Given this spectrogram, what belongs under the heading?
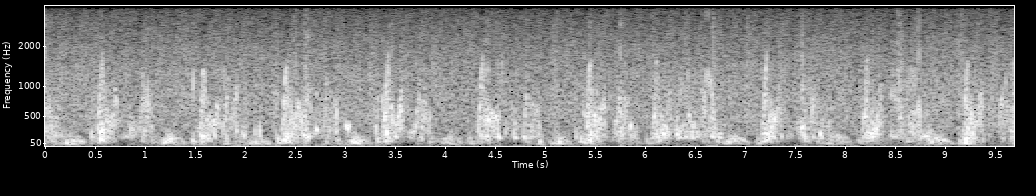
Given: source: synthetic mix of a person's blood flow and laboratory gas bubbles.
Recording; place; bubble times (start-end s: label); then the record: Doppler ultrasound of blood flow; precordium
0.00-0.20 s: bubbles
0.50-0.61 s: bubbles
0.82-1.06 s: bubbles
1.44-1.52 s: bubbles
1.65-2.19 s: bubbles
2.29-2.35 s: bubbles
2.44-2.80 s: bubbles
2.98-3.13 s: bubbles
3.25-3.53 s: bubbles
4.37-4.92 s: bubbles
5.27-5.95 s: bubbles
6.21-6.82 s: bubbles
7.49-7.91 s: bubbles
8.21-8.36 s: bubbles
8.42-8.88 s: bubbles
9.54-9.70 s: bubbles
From the record:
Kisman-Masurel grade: 242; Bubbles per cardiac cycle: several, 3 to 8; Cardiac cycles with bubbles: 100%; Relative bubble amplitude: moderate (0.250 to 0.450); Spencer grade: 3 (all of the cardiac periods contain showers or single bubble signals, but not dominating or overriding the cardiac motion signals); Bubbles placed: anywhere in the cardiac cycle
